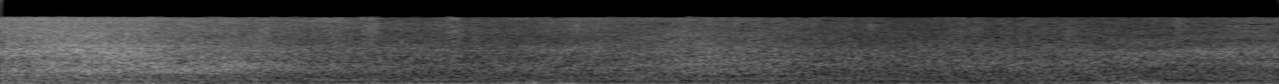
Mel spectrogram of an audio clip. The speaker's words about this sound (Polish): Mijam rozpędzającą się ciężarówkę.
